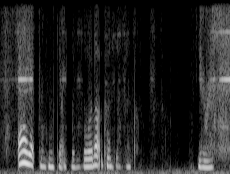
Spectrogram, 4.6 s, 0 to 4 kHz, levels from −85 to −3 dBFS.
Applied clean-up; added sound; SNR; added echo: neural diffusion model UNIVERSE++.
